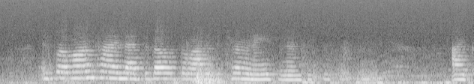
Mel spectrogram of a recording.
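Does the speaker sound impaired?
Yes: cerebral palsy; non-progressive, plateau in abilities, walks without wheelchair, no formal physical therapy.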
